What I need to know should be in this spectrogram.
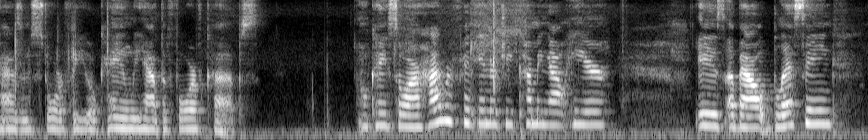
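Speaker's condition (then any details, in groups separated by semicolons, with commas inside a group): No condition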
